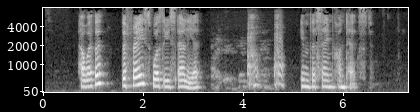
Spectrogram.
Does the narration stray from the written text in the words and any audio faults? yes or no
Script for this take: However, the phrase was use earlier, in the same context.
yes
